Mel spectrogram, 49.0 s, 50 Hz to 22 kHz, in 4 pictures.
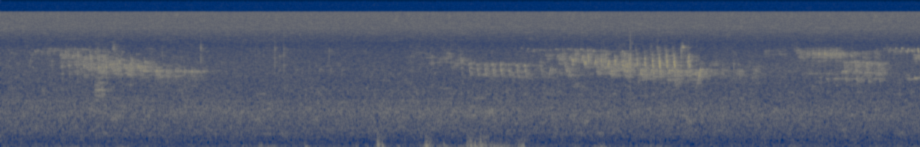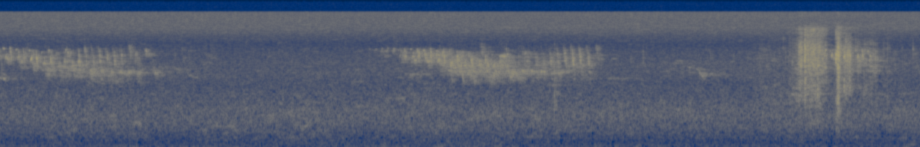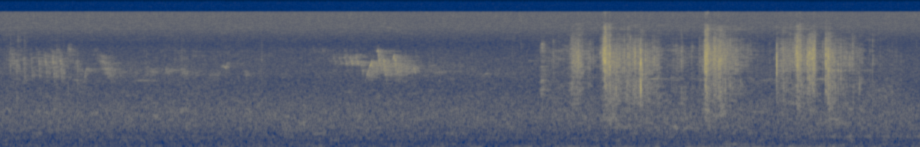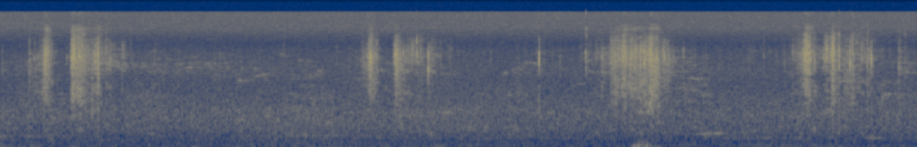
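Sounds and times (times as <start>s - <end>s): faint steady hiss: 0.0s - 49.0s
small birds chirping: 28.8s - 49.0s.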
